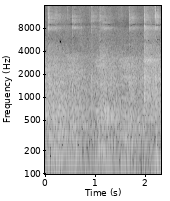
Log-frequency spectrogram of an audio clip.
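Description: Table tennis ball clicking on a table and paddle: a few sharp ticks, the clearest near the end.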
